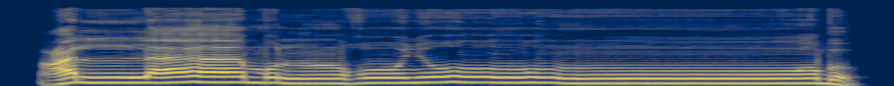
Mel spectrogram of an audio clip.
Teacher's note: দিয়ে এই বাকে ধরতে হবে, বার নিচে জেরটা সাকিন হয়ে যাবে, ৩ আলিফ টান মধ্যে আরজি, আর এই বাটা কলকলার হরফ হয়ে যাবে, ধাক্কা দিয়ে পড়তে হবে।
